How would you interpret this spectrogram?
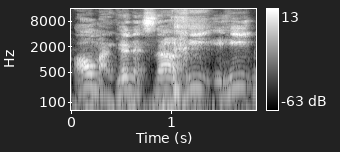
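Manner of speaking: ordinary talk, nothing marked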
